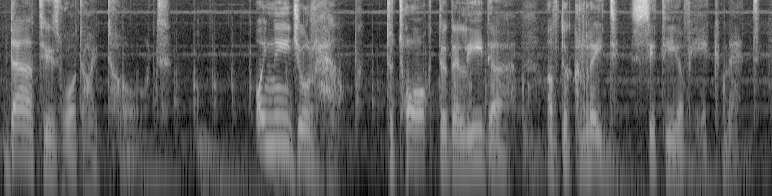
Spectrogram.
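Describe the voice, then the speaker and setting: A dignified, shrewd island chief in a fantasy game. He talks slowly and courteously, with lively intonation over prominent background music. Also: mid-range voice. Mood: earnest. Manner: deliberate, courteous. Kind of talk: fantasy video game acting.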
